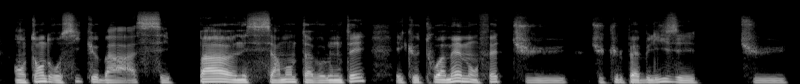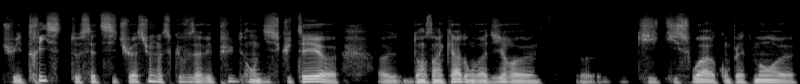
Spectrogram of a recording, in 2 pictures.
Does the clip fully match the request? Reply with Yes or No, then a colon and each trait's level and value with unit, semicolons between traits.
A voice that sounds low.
Yes: low, 100 Hz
